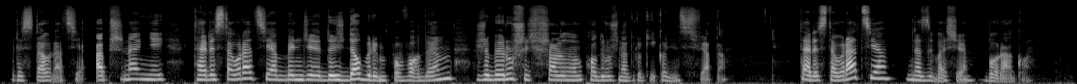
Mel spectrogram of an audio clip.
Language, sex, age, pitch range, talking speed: Polish, female, 20-39, 200-240 Hz, 130 wpm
